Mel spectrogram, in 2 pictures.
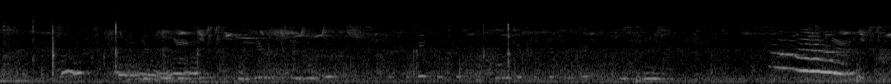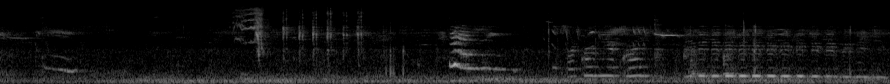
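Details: Seven-week-old Presa Canario and Cane Corso puppies whimpering: thin, high whines sliding downward in short bursts, a steadier tonal whine near the end, with soft rustling and scattered clicks between calls.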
